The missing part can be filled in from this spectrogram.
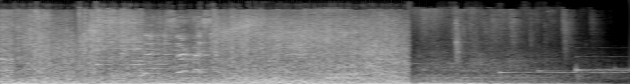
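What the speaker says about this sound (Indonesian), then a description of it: "Memanfaatkan kesempatan itu, ia melemparkan korek api ke Hugh tersebut, sehingga memicu gas dan meledakkan dapur." A loud, rumbling gas explosion in a kitchen fills the clip, sustained and booming, then fades into a quieter aftermath with faint tones.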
